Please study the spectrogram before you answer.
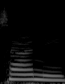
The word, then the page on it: saani: Mixtec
